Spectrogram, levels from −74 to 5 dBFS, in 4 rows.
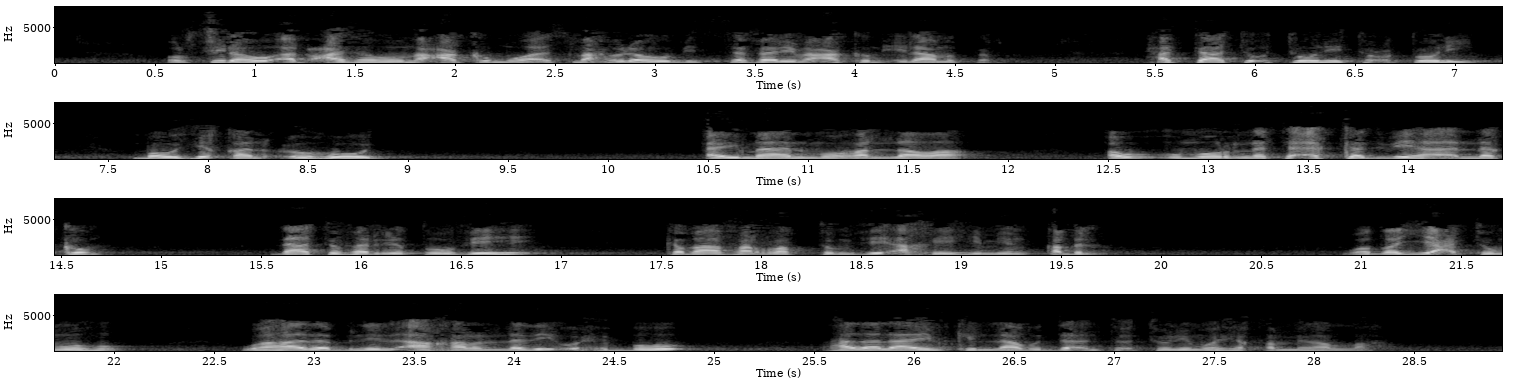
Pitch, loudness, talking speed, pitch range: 165 Hz, -20 LUFS, 95 wpm, 150-180 Hz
